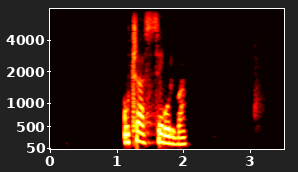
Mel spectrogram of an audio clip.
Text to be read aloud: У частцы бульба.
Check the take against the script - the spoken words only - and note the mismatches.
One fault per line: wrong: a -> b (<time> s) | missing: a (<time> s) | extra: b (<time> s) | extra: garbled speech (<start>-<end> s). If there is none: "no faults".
no faults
